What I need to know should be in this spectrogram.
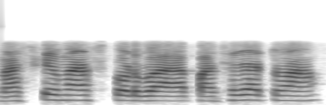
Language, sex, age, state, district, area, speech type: Odia, female, 45-60, Odisha, Subarnapur, urban, conversation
